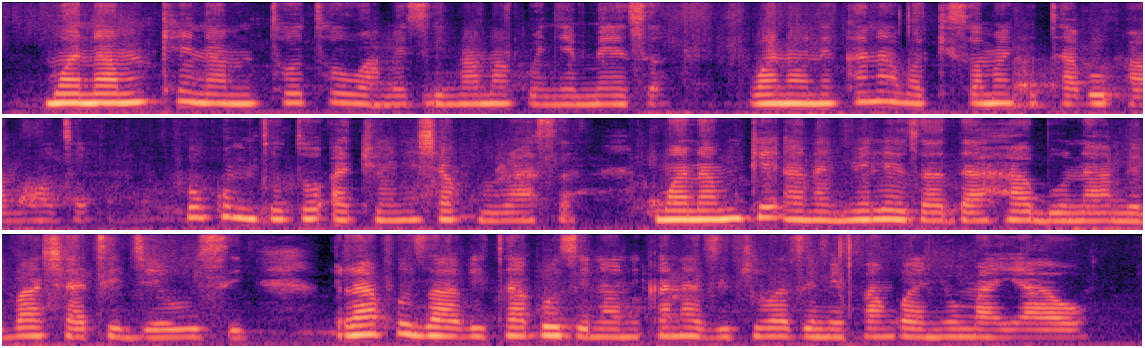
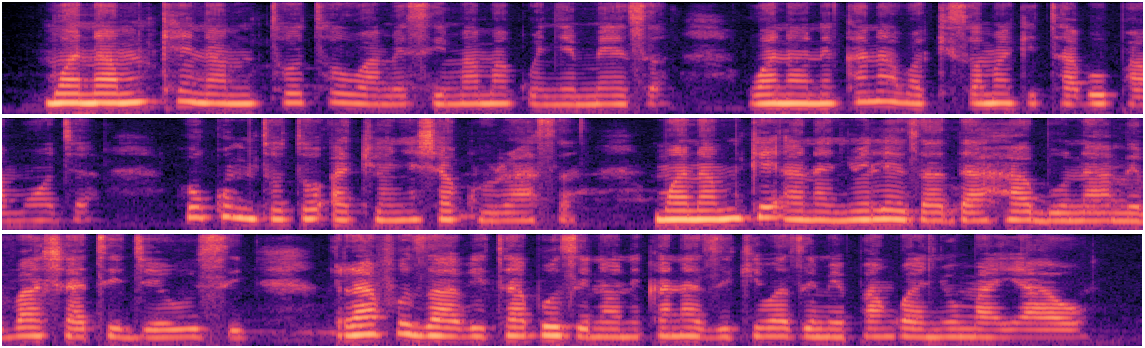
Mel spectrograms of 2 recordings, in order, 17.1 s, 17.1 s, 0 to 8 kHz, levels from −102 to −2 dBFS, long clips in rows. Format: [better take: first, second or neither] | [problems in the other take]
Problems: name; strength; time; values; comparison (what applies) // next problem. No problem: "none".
second | noise reduction (neural separator model SepFormer DNS4)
